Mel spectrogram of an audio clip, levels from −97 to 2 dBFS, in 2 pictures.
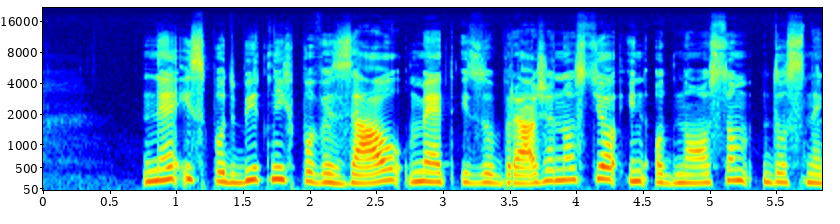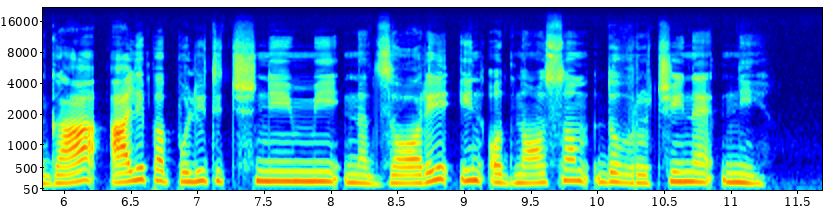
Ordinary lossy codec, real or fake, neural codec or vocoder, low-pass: none; real; none; 19.8 kHz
